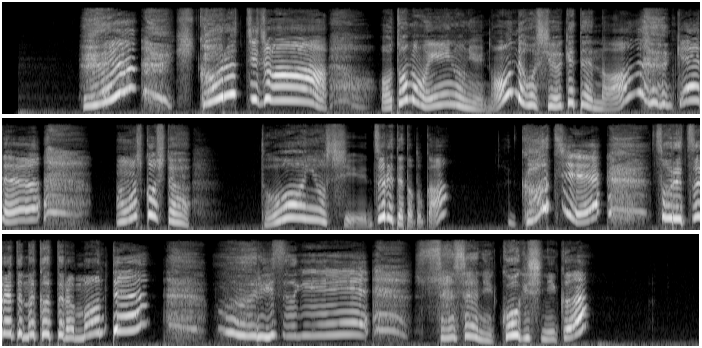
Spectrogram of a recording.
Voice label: ギャル 17歳; jtb-ent-voice

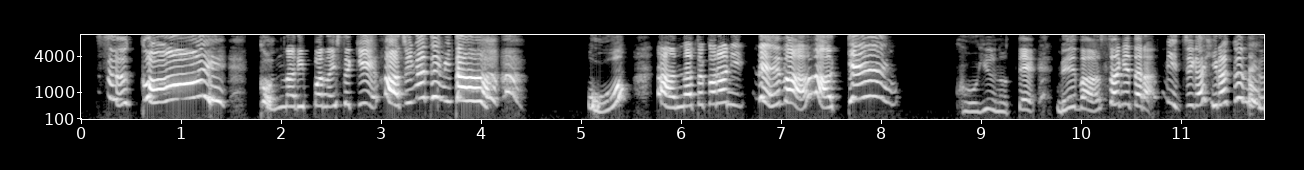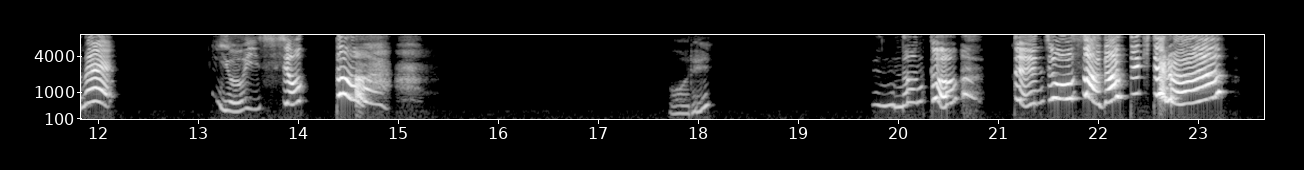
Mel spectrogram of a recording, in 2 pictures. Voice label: 元気 天真爛漫; jtb-ent-voice

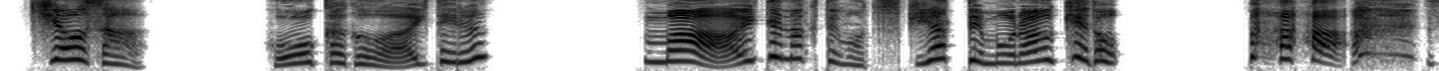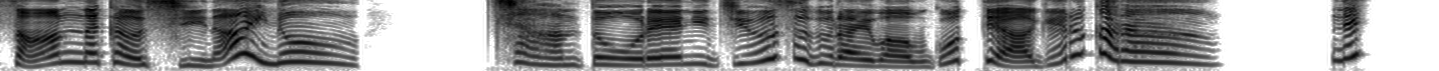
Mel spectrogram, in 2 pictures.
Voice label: 高校生 幼馴染 飾らない 17歳; jtb-ent-voice

